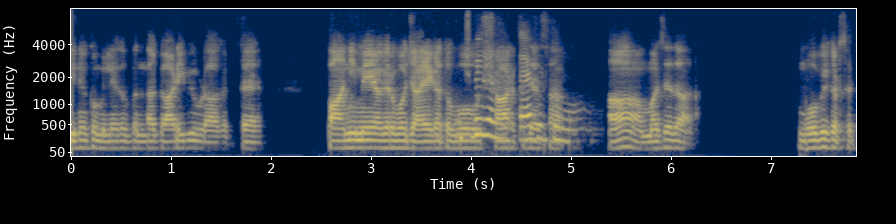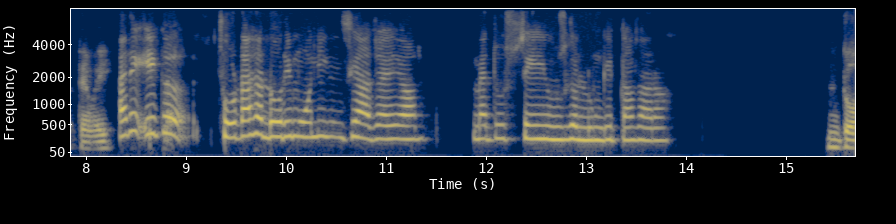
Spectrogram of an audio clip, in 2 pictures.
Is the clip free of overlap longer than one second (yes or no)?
no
